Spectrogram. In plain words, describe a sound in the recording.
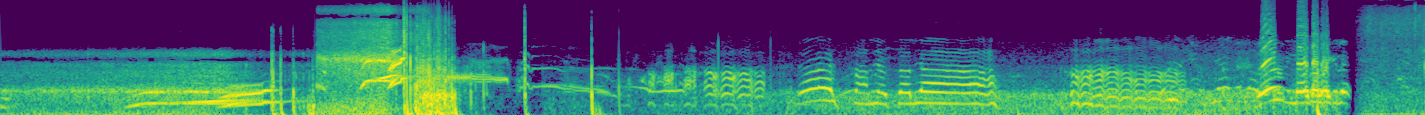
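A young man shouts and laughs close by.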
